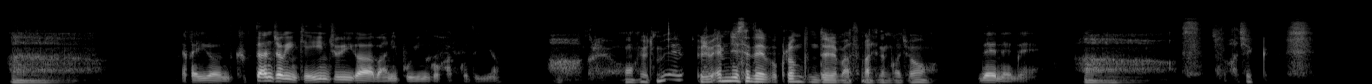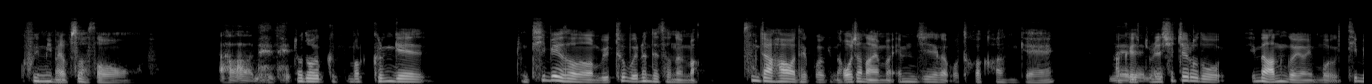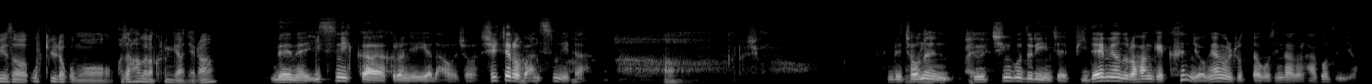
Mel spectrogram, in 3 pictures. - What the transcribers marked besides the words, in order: other background noise; tapping; laughing while speaking: "네네"; distorted speech; unintelligible speech
- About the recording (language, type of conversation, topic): Korean, unstructured, 미래의 소통 방식은 어떻게 달라질까요?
